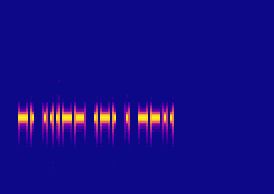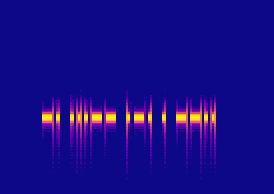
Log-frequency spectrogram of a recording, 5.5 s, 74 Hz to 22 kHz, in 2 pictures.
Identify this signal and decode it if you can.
Morse code, heard as a keyed tone, about 33 wpm, 700 Hz. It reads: N3REZ N3REZ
